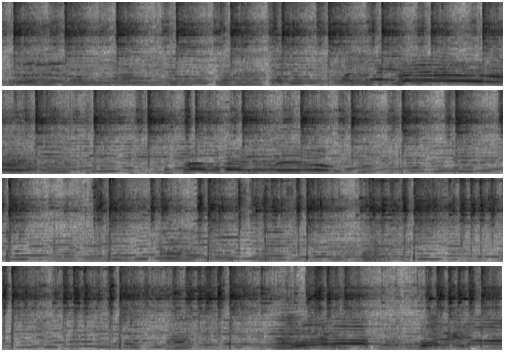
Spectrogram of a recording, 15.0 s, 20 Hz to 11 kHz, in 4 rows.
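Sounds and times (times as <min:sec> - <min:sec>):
folk dance tune: 0:00.0 - 0:15.0
jingle and click rhythm: 0:00.0 - 0:15.0
voices: 0:00.0 - 0:15.0.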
